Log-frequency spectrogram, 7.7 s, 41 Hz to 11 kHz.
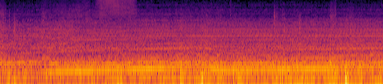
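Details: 2003 Ford Excursion 6.0L Powerstroke diesel at warm idle: low idle wavering and dipping unevenly, beat faltering now and then. Problem appeared over two days, worsens warm, can stall; cold starts fine; cause unknown.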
